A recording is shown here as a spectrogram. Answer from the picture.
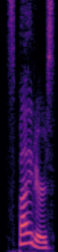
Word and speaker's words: SPDR: depository receipts spy or spdrs pronounced spiders is an exchange-traded fund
